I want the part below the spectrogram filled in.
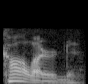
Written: collard

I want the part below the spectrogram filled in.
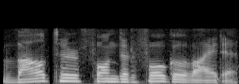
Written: Walther von der Vogelweide

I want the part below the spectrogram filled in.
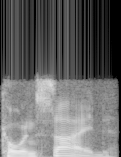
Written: coincide

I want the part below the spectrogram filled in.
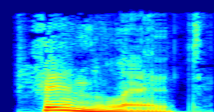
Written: finlet

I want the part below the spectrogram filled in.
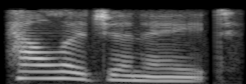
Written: halogenate

